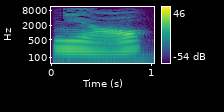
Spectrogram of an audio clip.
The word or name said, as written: niao3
